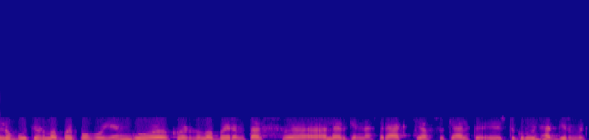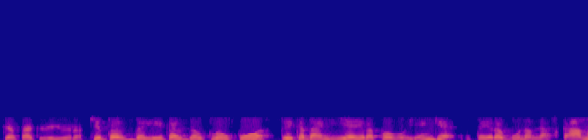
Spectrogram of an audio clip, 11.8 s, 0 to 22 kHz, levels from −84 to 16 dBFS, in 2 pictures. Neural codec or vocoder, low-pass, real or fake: none; 3.6 kHz; real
